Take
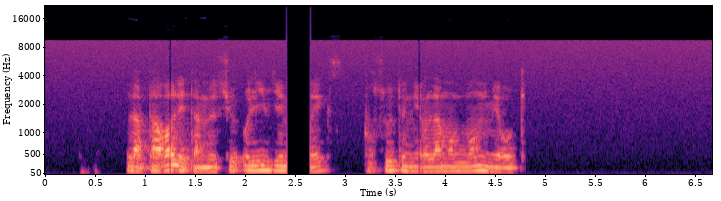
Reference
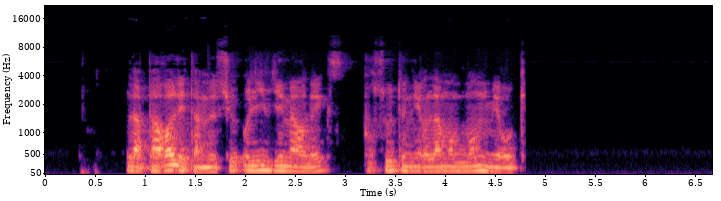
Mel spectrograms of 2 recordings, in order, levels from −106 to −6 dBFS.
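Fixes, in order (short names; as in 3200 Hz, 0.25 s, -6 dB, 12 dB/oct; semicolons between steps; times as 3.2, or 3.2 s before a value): room tone fill 2.41–2.65; interpolate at 1.24/3.73, 13 ms; noise print and reduce 30 dB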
